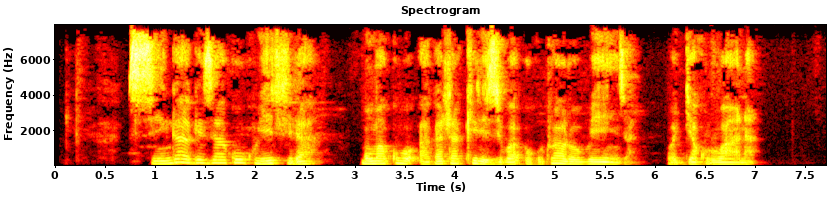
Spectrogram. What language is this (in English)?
Ganda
